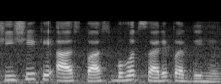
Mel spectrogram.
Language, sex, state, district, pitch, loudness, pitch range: Hindi, male, Punjab, Pathankot, 175 Hz, -16 LUFS, 155-200 Hz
